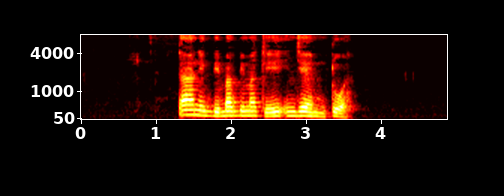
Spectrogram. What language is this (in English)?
Bankon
